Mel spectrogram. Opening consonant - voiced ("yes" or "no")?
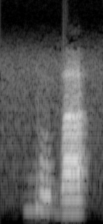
yes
